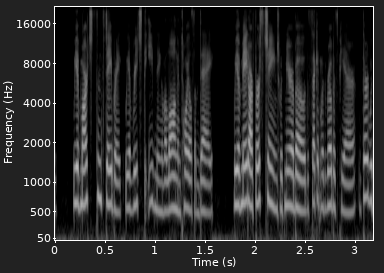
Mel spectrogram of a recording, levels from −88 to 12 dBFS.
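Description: From start to end, the speech suffers a wrong sample rate fault: audio recorded at 16 kHz is played at 48 kHz, running three times fast and about 19 semitones high, chipmunk-like and rushed. A spectrogram shows every harmonic and formant stretched threefold upward, the waveform compressed in time.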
